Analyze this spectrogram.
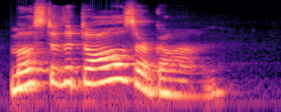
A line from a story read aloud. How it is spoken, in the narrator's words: A little girl yelled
